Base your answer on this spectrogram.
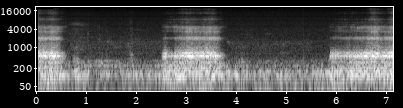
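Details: Man snoring: loud, rough, vibrating breaths about every three seconds, roughly 20 a minute, with quiet gaps between; heavy snoring.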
